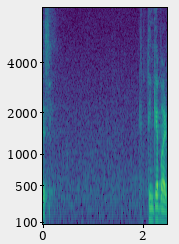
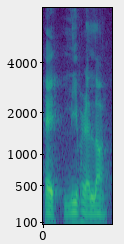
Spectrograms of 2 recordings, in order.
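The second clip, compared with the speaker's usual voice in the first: quiet command to death; 4 semitones lower, 7 dB quieter than usual. Retold or imitated. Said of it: "He says to death".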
